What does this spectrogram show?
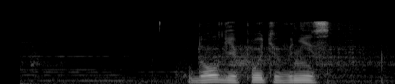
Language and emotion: Russian, neutral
